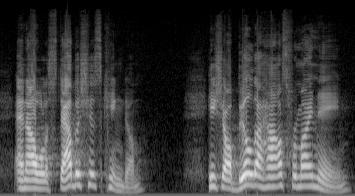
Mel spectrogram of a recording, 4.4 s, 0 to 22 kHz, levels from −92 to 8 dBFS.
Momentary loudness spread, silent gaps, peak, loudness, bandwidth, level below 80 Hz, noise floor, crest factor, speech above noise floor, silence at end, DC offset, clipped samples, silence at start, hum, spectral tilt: 16 LU; none; 0 dBFS; -14 LUFS; 13 kHz; -62 dBFS; -64 dBFS; 16 dB; 50 dB; 0.15 s; 0.2%; under 0.1%; 0.2 s; none; -6 dB/octave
